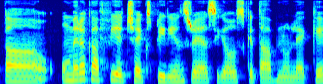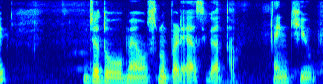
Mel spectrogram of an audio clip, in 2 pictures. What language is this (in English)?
Punjabi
